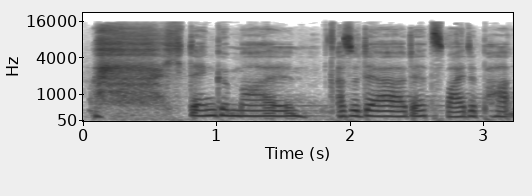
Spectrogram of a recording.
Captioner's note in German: seufzt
